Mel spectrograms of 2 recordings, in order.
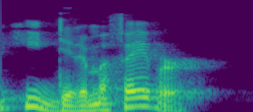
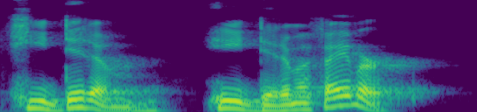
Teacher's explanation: Pronunciation, he did him a favor. We hear with him, the H is silent because it's not a stressed word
